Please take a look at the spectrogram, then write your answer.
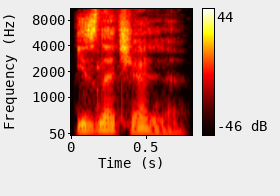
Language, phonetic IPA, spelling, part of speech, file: Russian, [ɪznɐˈt͡ɕælʲnə], изначально, adverb / adjective, Ru-изначально.ogg
- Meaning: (adverb) initially, originally, at first, first (at the beginning); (adjective) short neuter singular of изнача́льный (iznačálʹnyj)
